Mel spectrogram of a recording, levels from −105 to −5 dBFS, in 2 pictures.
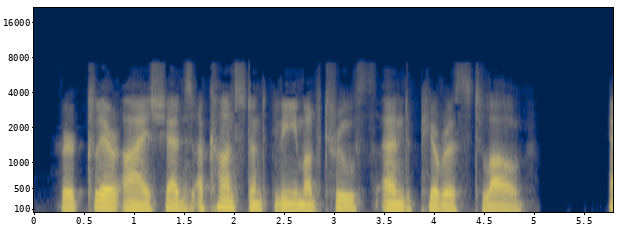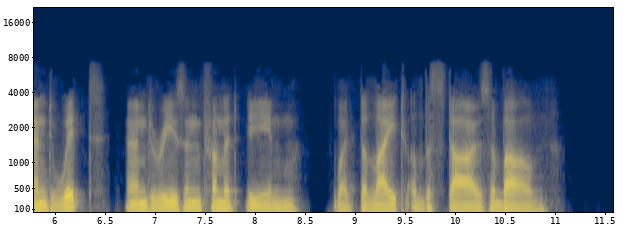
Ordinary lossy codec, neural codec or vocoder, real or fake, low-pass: MP3, 32 kbps; codec, 16 kHz, 0.5 kbps, FunCodec, trained on LibriTTS, 25 frames a second; fake; 7.2 kHz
